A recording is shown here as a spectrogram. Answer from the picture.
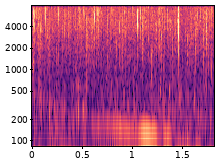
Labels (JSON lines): {"label": "biophony", "recorder": "SoundTrap 300"}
